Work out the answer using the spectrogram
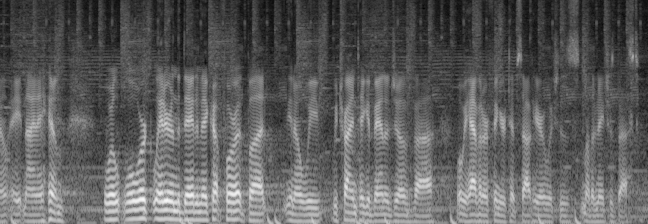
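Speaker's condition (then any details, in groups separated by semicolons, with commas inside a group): No condition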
